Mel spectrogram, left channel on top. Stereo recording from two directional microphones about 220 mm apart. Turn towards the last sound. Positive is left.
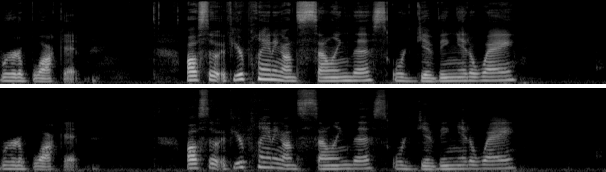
turn(degrees=55)  # may be behind; listen again after turning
